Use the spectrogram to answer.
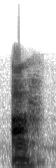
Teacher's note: es que las cuerdas vibran, y se intenta abrir lo máximo la boca, es decir, poniendo la lengua, como aplanando mucho la lengua.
